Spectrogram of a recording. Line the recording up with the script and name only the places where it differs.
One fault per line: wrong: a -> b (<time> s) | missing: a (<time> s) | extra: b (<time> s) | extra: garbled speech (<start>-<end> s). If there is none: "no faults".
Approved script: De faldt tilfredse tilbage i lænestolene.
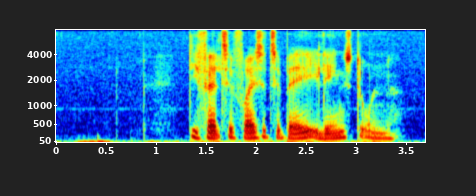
no faults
